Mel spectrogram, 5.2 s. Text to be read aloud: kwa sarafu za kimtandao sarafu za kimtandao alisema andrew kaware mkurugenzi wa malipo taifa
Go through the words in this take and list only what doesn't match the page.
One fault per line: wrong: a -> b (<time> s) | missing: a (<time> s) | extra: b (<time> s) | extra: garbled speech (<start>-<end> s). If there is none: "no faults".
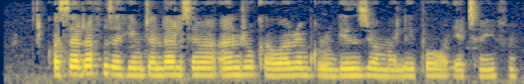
missing: sarafu za kimtandao (1.7 s)
extra: ya (4.5 s)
